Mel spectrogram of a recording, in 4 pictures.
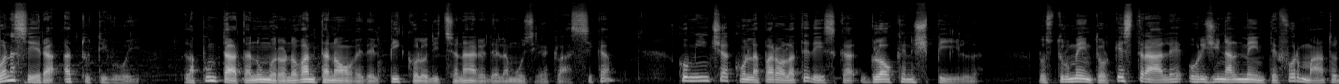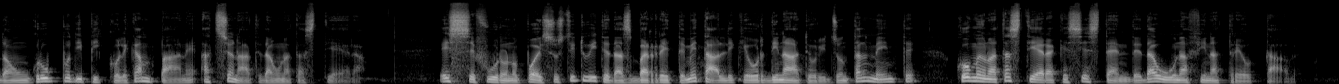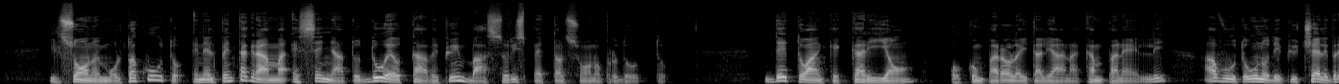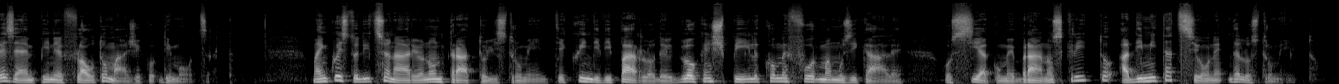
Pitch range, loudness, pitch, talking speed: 85-125 Hz, -26 LUFS, 100 Hz, 135 wpm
